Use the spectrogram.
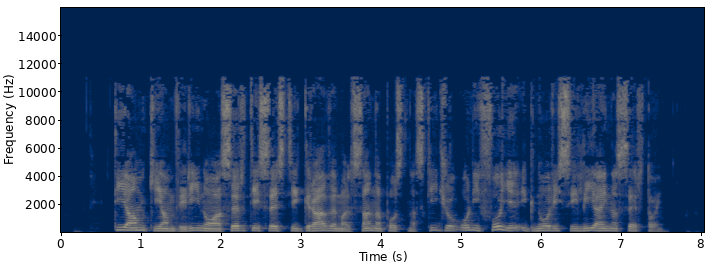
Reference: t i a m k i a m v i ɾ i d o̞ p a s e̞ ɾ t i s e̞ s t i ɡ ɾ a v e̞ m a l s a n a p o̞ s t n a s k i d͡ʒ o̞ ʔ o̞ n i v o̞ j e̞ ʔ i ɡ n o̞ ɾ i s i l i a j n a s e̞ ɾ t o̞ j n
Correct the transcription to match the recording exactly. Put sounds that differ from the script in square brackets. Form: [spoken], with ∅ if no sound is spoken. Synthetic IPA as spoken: t i a m k i a m v i ɾ i [n] o̞ [∅] a s e̞ ɾ t i s e̞ s t i ɡ ɾ a v e̞ m a l s a n a p o̞ s t n a s k i d͡ʒ o̞ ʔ o̞ n i [f] o̞ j e̞ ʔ i ɡ n o̞ ɾ i s i l i a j n a s e̞ ɾ t o̞ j n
